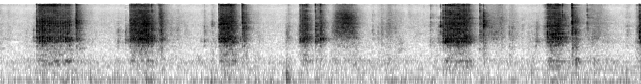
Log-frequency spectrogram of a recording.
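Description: Handheld permanent tape runner drawn along cardstock in a series of short strokes, about one a second, laying down adhesive.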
